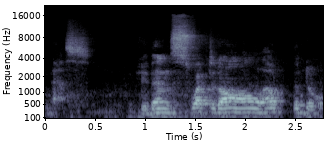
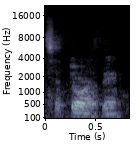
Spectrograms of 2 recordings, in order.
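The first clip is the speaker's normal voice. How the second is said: usual speaking voice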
